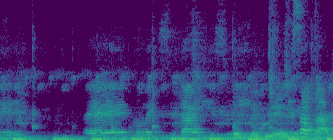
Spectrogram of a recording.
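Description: A voice speaking over background music with a steady bass beat of about two beats a second.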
